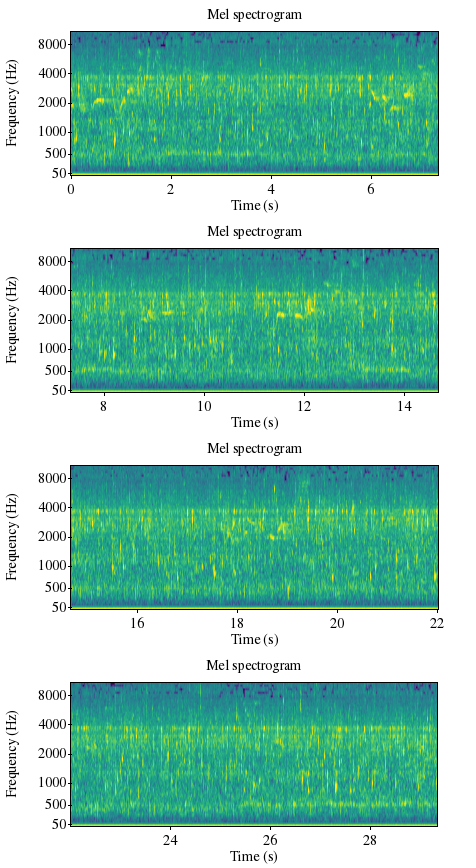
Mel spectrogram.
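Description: Steady sound of flowing, trickling water, even and unbroken.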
